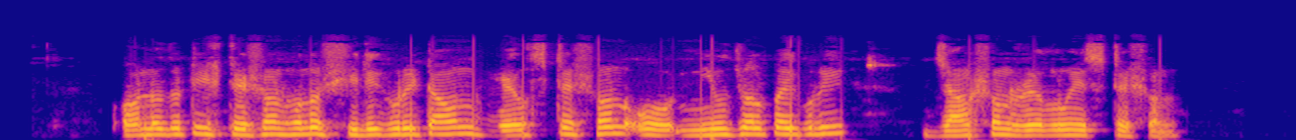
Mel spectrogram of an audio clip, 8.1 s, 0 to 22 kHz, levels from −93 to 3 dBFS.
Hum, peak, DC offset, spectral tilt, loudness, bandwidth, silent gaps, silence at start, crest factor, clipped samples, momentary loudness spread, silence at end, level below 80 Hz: none; -2 dBFS; under 0.1%; -8 dB/octave; -14 LUFS; 7 kHz; none; 0.75 s; 14 dB; under 0.1%; 8 LU; 0.75 s; -46 dBFS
